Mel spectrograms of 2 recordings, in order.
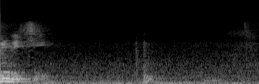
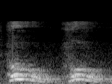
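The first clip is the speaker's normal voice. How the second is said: put-on high, loud hooting drunkard; drunk man's hoot; 7 semitones higher, 6 dB louder than usual. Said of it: "instead of saying ah, he said".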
